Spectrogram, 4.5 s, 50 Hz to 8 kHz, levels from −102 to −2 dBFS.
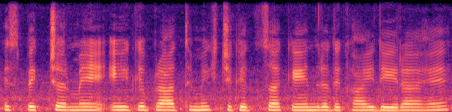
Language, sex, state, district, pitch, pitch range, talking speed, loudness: Hindi, female, Punjab, Kapurthala, 225 Hz, 220-230 Hz, 145 wpm, -16 LUFS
